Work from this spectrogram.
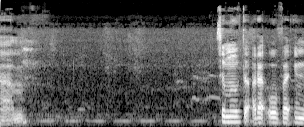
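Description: Chickens on a homestead, soft clucking heard faintly in the background, mostly under someone talking near the start and end.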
